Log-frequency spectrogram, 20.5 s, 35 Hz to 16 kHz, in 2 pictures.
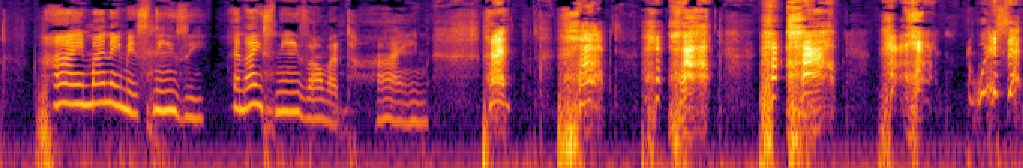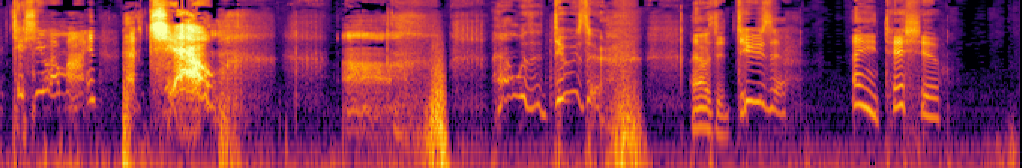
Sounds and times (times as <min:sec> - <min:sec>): Speech: 0:17.2 - 0:18.2, 0:18.8 - 0:19.7.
